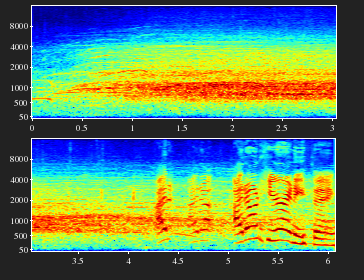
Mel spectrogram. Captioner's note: attendees cheering; attendees applauding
